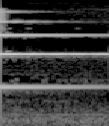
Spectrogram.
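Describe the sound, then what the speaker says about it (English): A bell struck once by a coach during a coaching session gives a clear, bright ring that fades slowly over about a second, heard alone. "play the bell, that sounds like this."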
